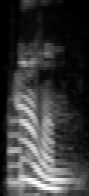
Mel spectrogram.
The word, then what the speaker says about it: column: Column.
